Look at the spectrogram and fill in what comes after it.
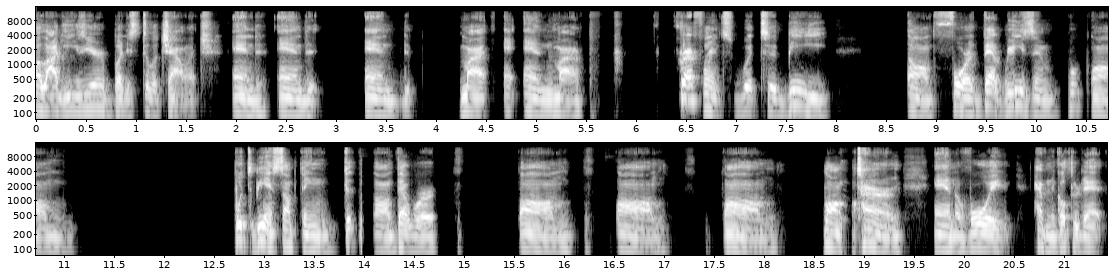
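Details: Adult who stutters, real, speaking as a panelist sharing personal experience in a National Stuttering Association webinar on dating and stuttering: stuttering.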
